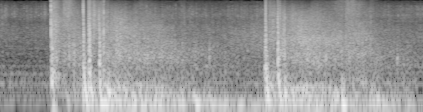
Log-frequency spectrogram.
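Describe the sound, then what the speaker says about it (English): Two heavy artillery explosions from the World War II shooter Post Scriptum, each a loud sharp boom followed by rumbling debris and echo, the blasts about two seconds apart. "Artillery is entering the church"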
